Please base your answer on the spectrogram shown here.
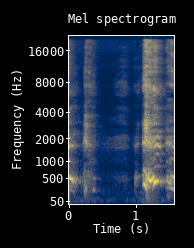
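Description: A brief, low throat clearing, a short pause, then a single harsh, forceful cough burst from an adult recovering from an asthma flare with infection.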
